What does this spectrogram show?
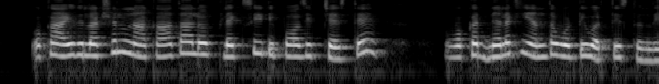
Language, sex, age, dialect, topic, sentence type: Telugu, female, 60-100, Central/Coastal, banking, question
